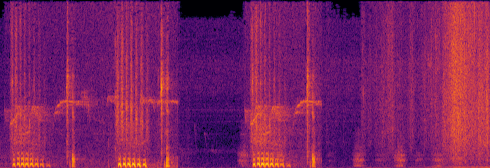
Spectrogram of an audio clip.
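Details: Lemurs in Madagascar give harsh, buzzy alarm calls in short bursts, warning of an approaching fossa, the island's largest predator; the lemurs escape.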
